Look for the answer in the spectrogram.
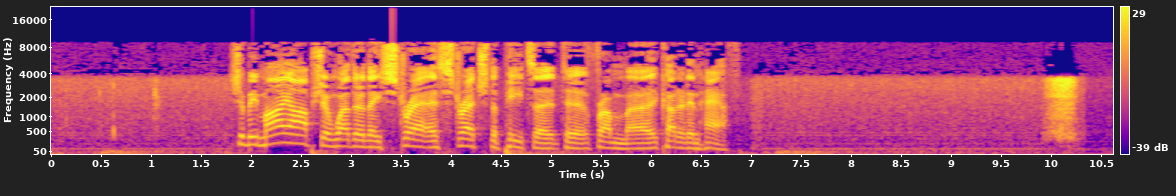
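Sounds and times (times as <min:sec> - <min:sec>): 
speech: 0:01.8 - 0:06.9
person sniffling: 0:10.0 - 0:10.4.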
